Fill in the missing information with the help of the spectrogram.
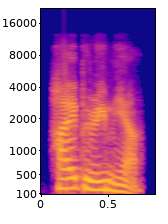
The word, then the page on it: hyperaemia: Indian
